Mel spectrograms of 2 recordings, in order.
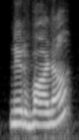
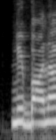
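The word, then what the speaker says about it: nibbāna: You will attain निर्वाणा या जिसे पाली भाषा में निबाना कहा जाता है। क्योंकि यहां पे रस साइलेंट होता है।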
